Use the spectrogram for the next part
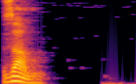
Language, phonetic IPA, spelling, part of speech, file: Russian, [zam], зам, noun, Ru-зам.ogg
- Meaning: deputy, assistant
